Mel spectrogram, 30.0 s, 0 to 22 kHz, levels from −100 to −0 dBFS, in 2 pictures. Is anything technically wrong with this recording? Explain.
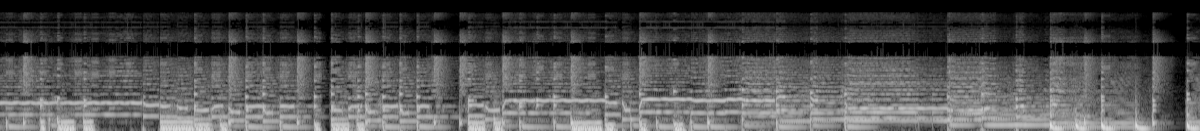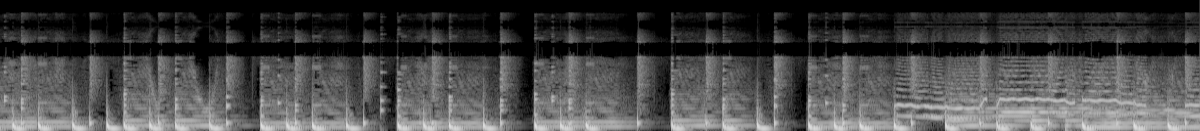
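Yes, there's a block size mismatch (truncated) running the whole way through. One stage is writing longer blocks than the next one reads, so the tail of every block gets chopped off. The regular gap at each block boundary comes through as a steady buzz at about 43.1 Hz, which fits blocks of 1024 samples. The speed-up ratio here is 1.0, so the pacing and pitch stay where they should be.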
